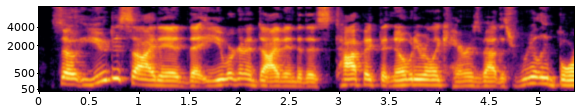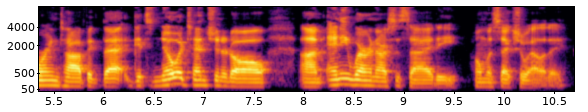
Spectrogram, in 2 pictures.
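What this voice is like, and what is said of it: Sarcastic, mock-serious delivery. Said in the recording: “I'm being sarcastic.”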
